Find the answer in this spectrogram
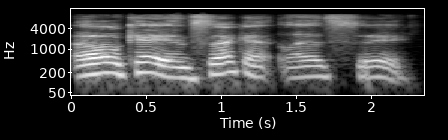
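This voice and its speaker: A man's voice: fairly high pitch, a little mellow. A man hosting a live podcast panel, chatting casually while showing viewer clips. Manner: quick, chatty, sharing screen clips. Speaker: podcast host.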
